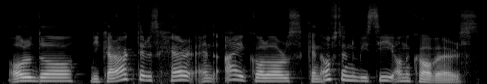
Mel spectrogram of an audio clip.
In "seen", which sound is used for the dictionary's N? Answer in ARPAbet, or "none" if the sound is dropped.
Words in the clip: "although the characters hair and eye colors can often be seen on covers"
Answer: none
